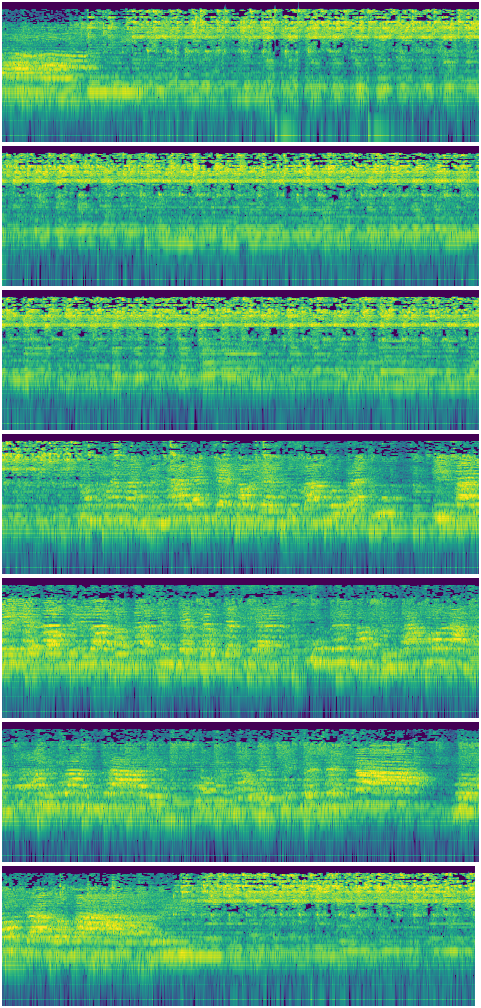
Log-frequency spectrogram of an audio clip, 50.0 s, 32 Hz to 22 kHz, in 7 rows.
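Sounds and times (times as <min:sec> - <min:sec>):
children singing together: 0:00.0 - 0:03.0, 0:22.4 - 0:46.6.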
